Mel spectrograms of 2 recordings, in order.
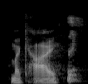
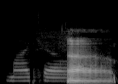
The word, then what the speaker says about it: Maykel: So, I mean, like, what do you feel about Major League Baseball right now, Mackay? I'm sorry, dude, messed it all up. Maykel.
